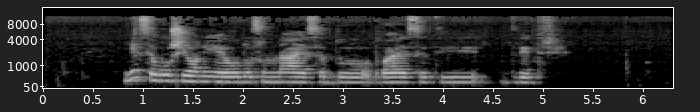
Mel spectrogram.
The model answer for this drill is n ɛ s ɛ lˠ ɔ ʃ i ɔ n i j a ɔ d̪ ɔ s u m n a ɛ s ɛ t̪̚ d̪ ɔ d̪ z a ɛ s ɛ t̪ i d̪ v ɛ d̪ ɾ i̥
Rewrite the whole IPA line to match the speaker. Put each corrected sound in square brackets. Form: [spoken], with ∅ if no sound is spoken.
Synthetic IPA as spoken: n ɛ s ɛ lˠ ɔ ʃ i ɔ n i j [ɛ] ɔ d̪ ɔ s u m n a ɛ s ɛ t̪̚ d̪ ɔ d̪ [v] a ɛ s ɛ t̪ i d̪ v ɛ [t̪] ɾ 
